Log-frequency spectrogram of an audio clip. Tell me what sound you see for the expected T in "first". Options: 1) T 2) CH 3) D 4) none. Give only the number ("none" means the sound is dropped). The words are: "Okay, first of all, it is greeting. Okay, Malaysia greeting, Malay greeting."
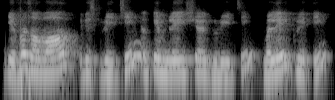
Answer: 4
